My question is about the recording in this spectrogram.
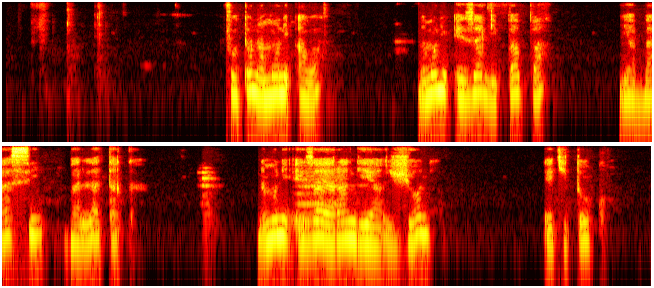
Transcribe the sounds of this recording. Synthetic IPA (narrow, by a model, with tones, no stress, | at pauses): fo˨to˦na˨mɔ˦ni˦ʔa˦wa˦ | na˨mɔ˦ni˦ʔe˨za˦li˨pa˦pa˦ | ja˨ba˨˦si˦ | ba˨la˦ta˦kḁ˨ | na˨mɔ˦ni˦ʔe˨za˦ja˨ɾa˦ŋɡi˦ja˨ʒɔ˦n | ja˨ki˨tɔ˦kɔ̥˨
